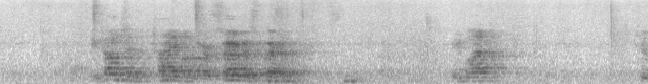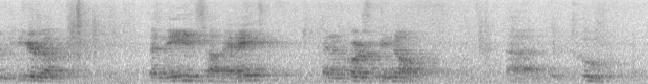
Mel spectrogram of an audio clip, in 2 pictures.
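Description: A middle-aged woman reads out calmly.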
